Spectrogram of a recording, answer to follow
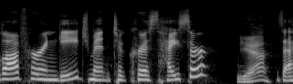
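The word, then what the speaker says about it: Chris Heisser: Heather Locklear has called off her engagement to Chris Heiser.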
